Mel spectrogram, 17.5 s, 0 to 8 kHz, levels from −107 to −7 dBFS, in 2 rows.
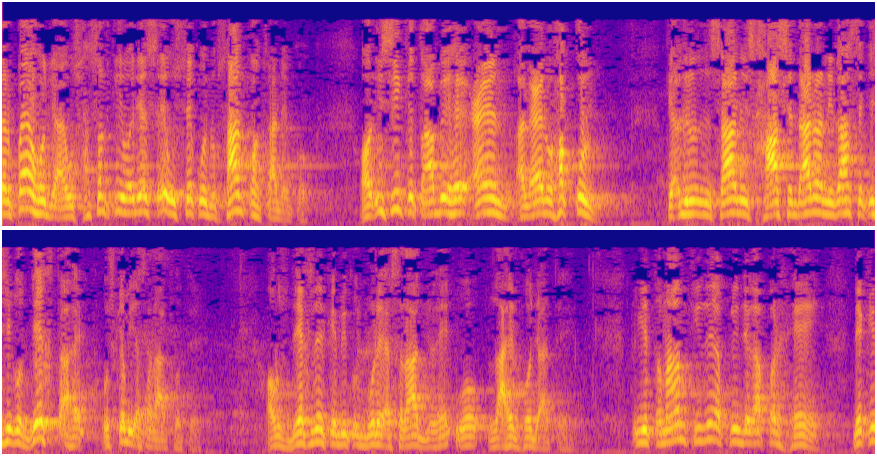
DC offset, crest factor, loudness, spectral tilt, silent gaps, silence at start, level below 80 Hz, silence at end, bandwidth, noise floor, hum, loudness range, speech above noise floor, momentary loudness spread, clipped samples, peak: under 0.1%; 16 dB; -17 LUFS; -6.5 dB/octave; none; 0 s; -52 dBFS; 0 s; 6.6 kHz; -48 dBFS; none; 7 LU; 32 dB; 13 LU; under 0.1%; 0 dBFS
